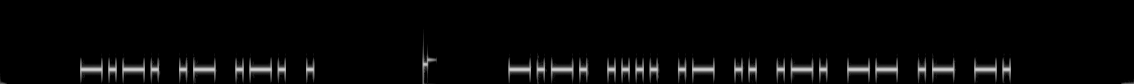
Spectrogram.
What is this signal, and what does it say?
Morse code, heard as a keyed tone, about 17 wpm, 700 Hz. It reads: CARE CHAIRMAN
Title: Sets of 3 Words - New Word Drill - 17wpm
